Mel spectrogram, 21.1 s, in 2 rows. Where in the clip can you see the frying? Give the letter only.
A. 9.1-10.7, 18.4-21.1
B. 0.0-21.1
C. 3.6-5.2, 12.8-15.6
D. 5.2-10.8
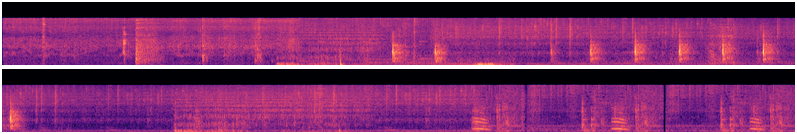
B.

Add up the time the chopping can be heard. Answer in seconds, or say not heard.
6 s.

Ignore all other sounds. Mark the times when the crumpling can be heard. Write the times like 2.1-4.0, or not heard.
3.6-5.2, 12.8-15.6.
